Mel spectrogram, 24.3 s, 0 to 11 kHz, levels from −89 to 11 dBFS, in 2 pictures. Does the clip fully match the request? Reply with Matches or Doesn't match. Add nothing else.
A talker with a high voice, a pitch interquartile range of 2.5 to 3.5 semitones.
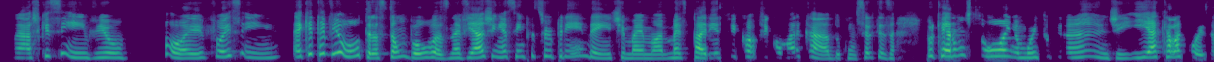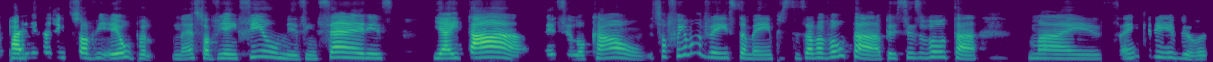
Doesn't match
